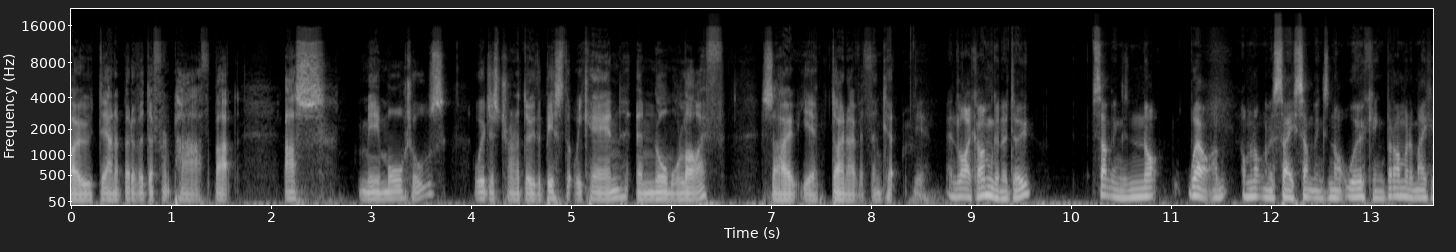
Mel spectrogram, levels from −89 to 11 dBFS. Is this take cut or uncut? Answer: cut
